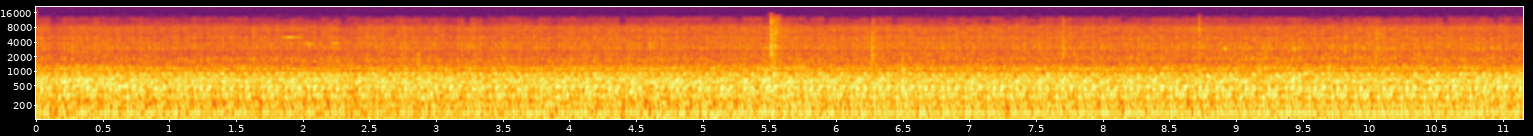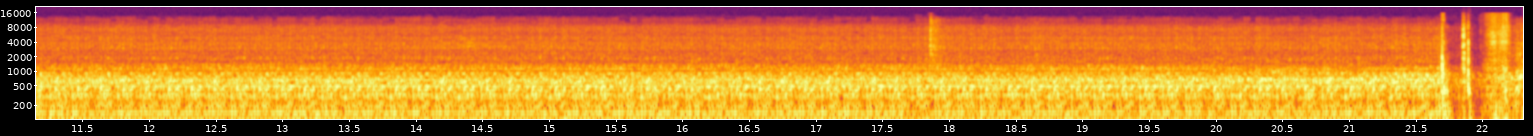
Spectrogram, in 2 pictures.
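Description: Car engine running steadily right beside the phone, a deep, even drone. Near the end there are a few sharp knocks and the level drops.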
